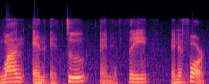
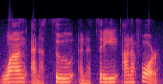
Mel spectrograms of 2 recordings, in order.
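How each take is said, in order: First: Each small word is said fully and separately. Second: The small words are reduced and run together. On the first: The speaker calls it wrong. "we are done saying" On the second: The speaker calls it right. "We are saying"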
